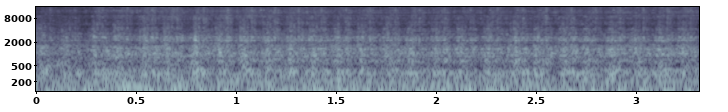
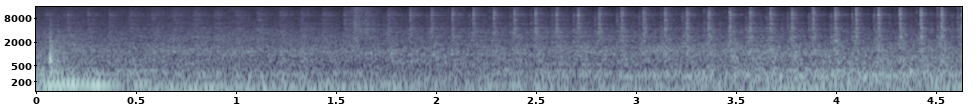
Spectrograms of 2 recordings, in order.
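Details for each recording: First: 2005 Yamaha YBR 125 after engine repair, one small engine part still missing so not 100%: low even idle with faint leftover chatter. Running again, and slightly better with a little throttle. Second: 2005 Yamaha YBR 125 found with oil below the dipstick mark, refilled, now smoking, lacking power and leaking at the clutch seal: sharp even knock about three per second, louder as the engine warms. Connecting rod knocking, plus piston and bearings worn.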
